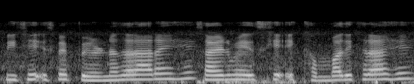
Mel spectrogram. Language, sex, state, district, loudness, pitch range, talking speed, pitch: Hindi, female, Bihar, Gaya, -18 LUFS, 210-230 Hz, 215 wpm, 220 Hz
